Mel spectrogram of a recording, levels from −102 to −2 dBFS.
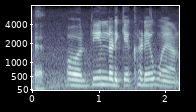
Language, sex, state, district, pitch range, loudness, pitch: Hindi, female, Haryana, Rohtak, 195-215 Hz, -17 LUFS, 205 Hz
